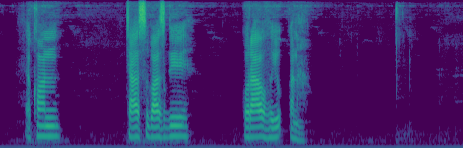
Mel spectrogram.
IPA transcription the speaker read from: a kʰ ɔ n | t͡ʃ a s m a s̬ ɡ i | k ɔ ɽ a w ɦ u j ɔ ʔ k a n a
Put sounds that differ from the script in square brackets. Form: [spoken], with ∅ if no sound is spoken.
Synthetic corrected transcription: [ɛ] kʰ ɔ n | t͡ʃ a s [b] a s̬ ɡ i | k ɔ [ɾ] a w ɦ u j [u] ʔ k a n a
